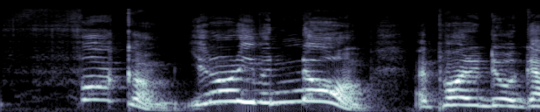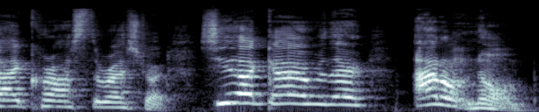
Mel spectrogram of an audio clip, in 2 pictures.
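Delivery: high, loud, scornful telling-off; retold loud rant. Telling the Arby's lady how he deals with haters, loud and scornful. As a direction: brush the haters off at full volume. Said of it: "I said".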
